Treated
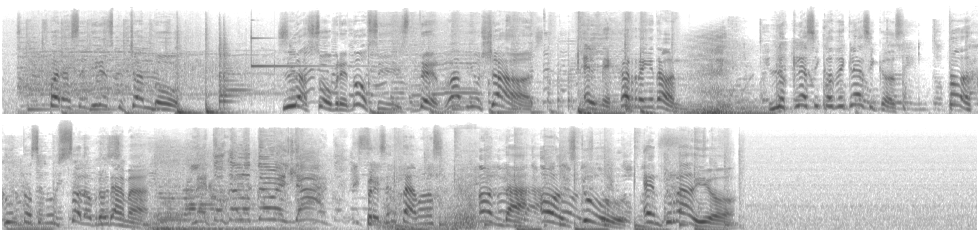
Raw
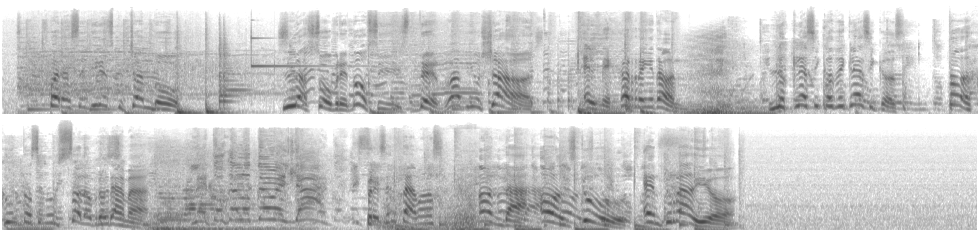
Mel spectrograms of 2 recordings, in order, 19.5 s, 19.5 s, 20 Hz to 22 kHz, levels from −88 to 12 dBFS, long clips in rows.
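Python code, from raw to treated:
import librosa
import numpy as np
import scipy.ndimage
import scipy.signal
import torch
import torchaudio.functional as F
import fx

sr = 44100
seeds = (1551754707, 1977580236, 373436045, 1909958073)

y = fx.highpass(x, sr, hz=99.0, slope=24, at=(14.31, 14.91))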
